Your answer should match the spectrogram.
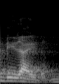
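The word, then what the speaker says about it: deride: हंसी उड़ाना, किसी का मजाक बनाना, क्या है भैया इसका, दैट इज डिराइड, ठीक है, क्या वर्ड है, डिराइड, डी और राइड, ठीक है, मूव करना, ठीक है, टॉन्ट मारना, ठीक है, जिर करना।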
